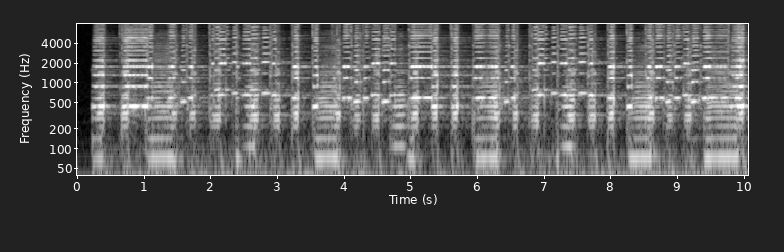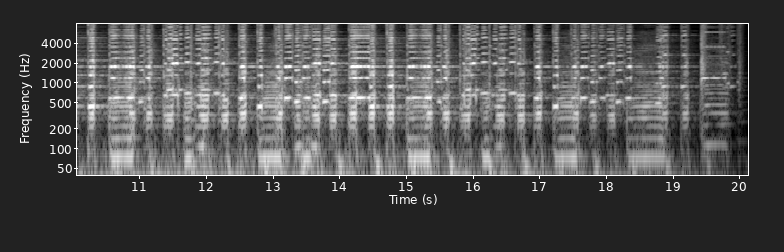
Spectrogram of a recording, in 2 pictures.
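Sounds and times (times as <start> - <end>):
French polka music: 0.1 - 20.1.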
